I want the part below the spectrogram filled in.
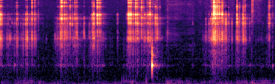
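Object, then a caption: Glass jar of small buttons. A medium glass mason jar with a metal screw lid, mostly full of small buttons, is held in both hands with long dark nails and tilted and rotated so the buttons slide and rattle inside. Quiet bursts of bright, clicky rattling come in waves. Midway a sharp glassy clink rings briefly at a mid pitch.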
